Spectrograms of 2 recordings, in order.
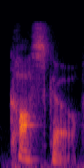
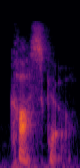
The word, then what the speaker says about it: Costco: or syllables are removed so in this case the t is removed you're not gonna you're not gonna pronounce that t costco and the reason for that is that when the t comes between two consonant sounds it it may allied and it just gets removed costco costco another example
